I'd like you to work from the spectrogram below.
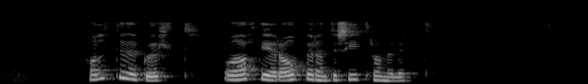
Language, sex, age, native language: Icelandic, female, 50-59, Icelandic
